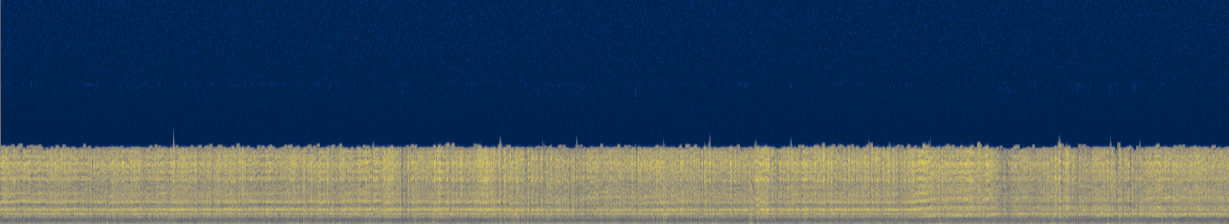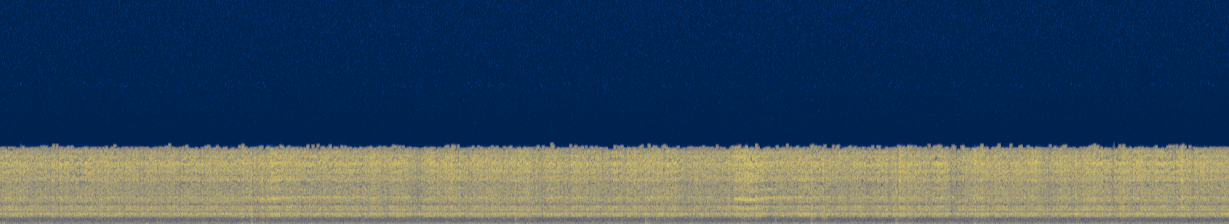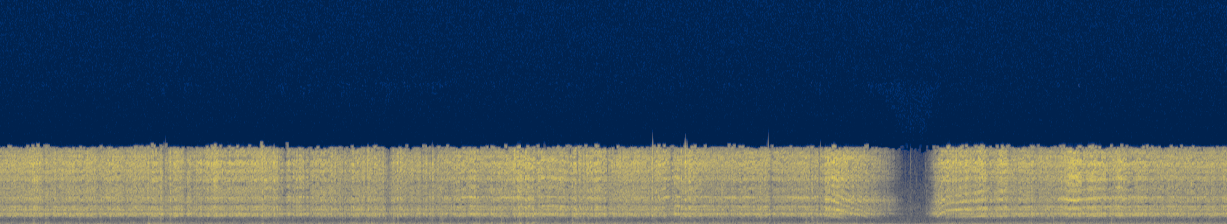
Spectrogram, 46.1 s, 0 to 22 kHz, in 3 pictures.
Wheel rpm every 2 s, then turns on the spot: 200, 200, 200, 190, 190, 200, 230, 230, 230, 230, 230, 230, 230, 230, 230, 230, 230, 240, 230, 230, 160, 120, 230.
none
